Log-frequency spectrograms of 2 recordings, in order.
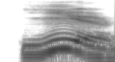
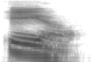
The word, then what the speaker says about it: year: A year, non pas air. A year. Donc Y se prononce comme Y.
